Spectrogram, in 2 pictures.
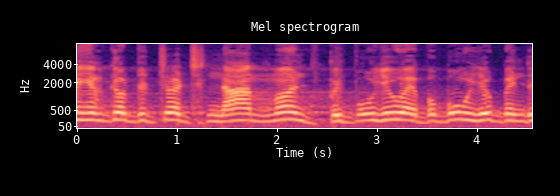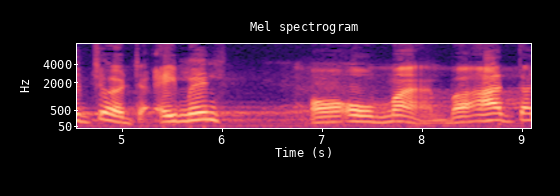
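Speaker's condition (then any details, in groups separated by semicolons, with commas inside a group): Cerebral palsy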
